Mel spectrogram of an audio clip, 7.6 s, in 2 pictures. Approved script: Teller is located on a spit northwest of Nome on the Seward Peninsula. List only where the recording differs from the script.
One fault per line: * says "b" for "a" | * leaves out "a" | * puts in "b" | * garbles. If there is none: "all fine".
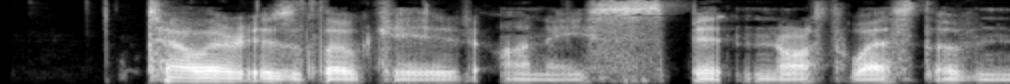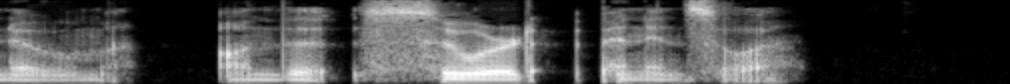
all fine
